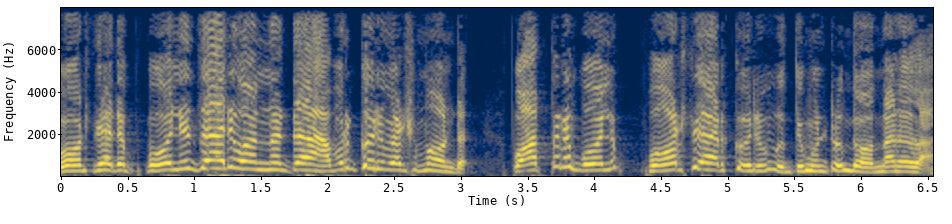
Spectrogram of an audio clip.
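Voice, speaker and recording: The speaker is a woman with a high pitch. Her loudness stays very even throughout. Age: 70s. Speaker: elephant attack eyewitness. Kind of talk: emotional testimony. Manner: animated.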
